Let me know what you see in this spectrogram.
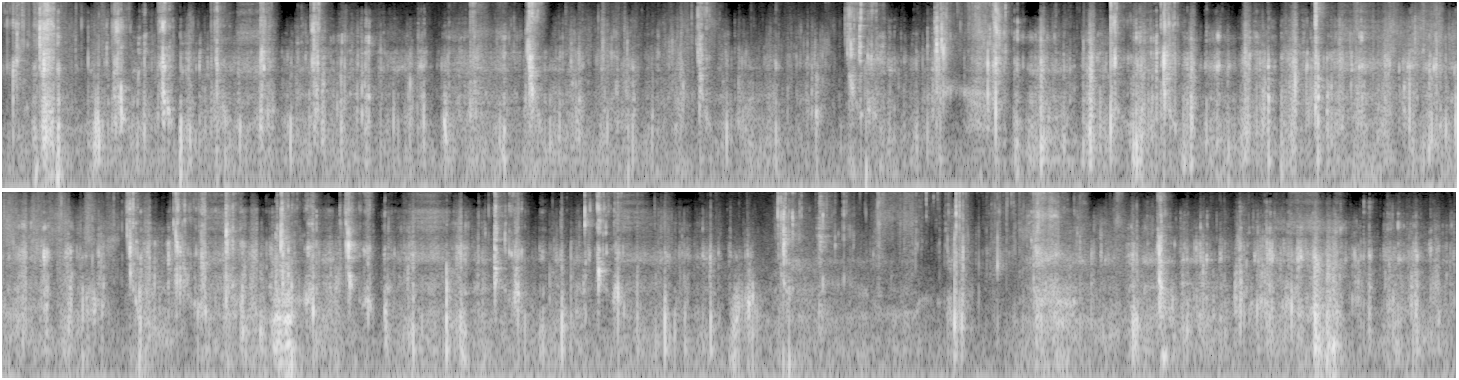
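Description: Close-miked biting and chewing of sundae (Korean blood sausage), bitten straight off the end of a whole sausage: a dense, continuous run of sharp mouth clicks.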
